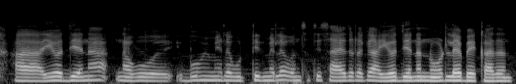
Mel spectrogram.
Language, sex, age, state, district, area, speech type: Kannada, female, 30-45, Karnataka, Chikkamagaluru, rural, spontaneous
